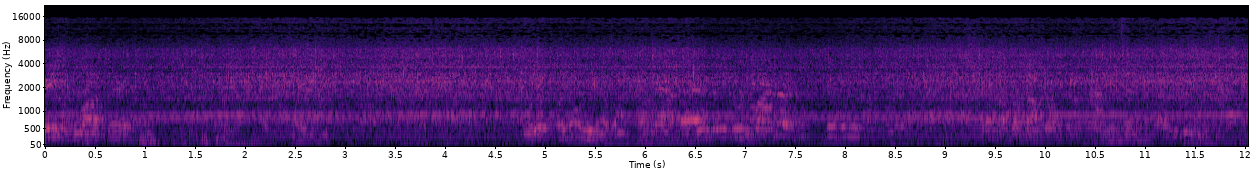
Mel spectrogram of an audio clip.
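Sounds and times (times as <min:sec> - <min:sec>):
pump humming: 0:00.0 - 0:12.0.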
